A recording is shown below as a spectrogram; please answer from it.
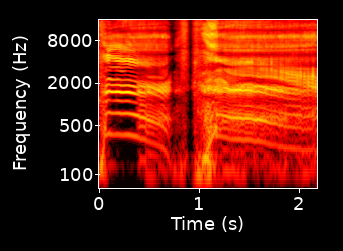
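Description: A man singing in a drawn-out, carol-style voice without clear words: a short phrase falling in pitch, a brief break, then one long held note that slowly slides down.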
